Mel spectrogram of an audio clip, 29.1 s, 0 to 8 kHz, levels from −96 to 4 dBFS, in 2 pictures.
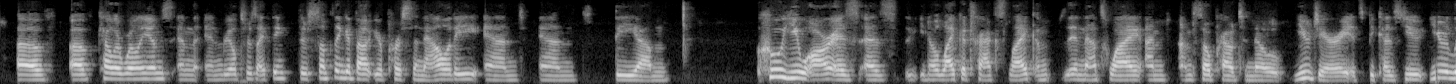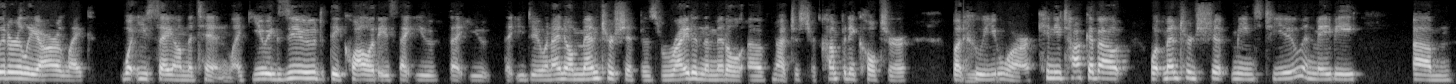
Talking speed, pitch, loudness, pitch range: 200 wpm, 180 Hz, -18 LUFS, 165-205 Hz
